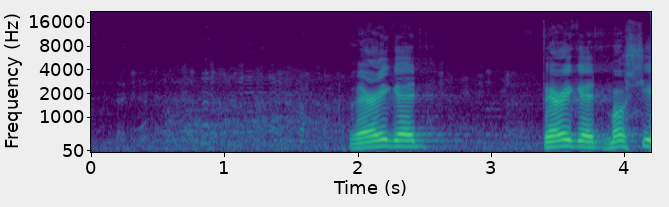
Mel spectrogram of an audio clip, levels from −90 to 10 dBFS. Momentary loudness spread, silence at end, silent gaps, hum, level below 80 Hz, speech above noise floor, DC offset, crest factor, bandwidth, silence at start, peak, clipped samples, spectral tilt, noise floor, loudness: 8 LU; 0 s; none; none; -70 dBFS; 37 dB; under 0.1%; 18 dB; 12 kHz; 1.95 s; -8 dBFS; under 0.1%; -7 dB/octave; -58 dBFS; -22 LUFS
